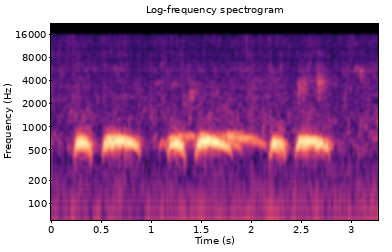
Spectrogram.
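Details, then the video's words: Spotted dove in the morning giving low, mellow coos, six rounded notes in under four seconds, one drawn out into a longer sliding phrase, against a quiet background. "tiếng chim cu gáy"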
